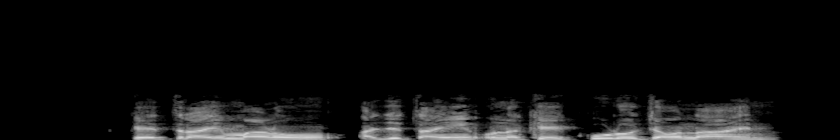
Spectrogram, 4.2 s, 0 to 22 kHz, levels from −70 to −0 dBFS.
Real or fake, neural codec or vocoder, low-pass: real; none; 7.2 kHz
